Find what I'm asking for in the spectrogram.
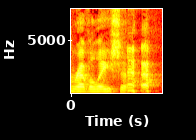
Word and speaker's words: Revelation: Okay, Chris, let's talk about why we titled the episode, There's No S in Revelation. Contrary to how many people pronounce the title of the book, and I admit I've been guilty of it unintentionally.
